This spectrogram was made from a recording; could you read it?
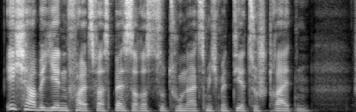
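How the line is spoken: Snapping back. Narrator (German): schnauzt die Verkäuferin zurück

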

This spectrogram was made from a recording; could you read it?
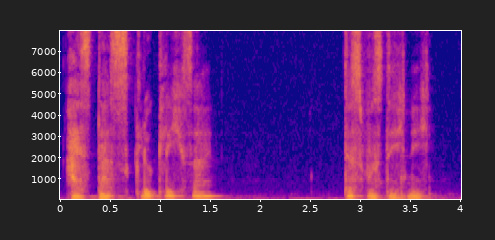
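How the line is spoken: Very quiet. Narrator (German): sagte er ganz leise

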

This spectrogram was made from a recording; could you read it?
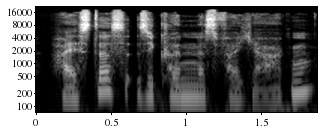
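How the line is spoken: Plain. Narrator (German): fragte Tom

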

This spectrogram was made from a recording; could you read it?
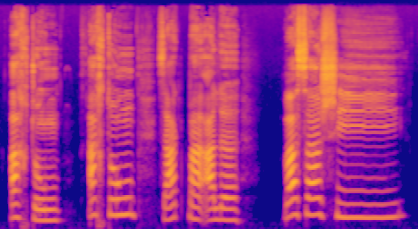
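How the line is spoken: Calling out. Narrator (German): Freddy Polunder rief

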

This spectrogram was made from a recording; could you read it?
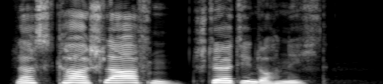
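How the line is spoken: Sleepy call from afar. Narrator (German): Noch halb im Schlaf rief aus einer Ecke Frieda

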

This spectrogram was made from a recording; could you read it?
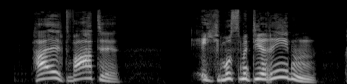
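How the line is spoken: Calling out. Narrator (German): rief ich

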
